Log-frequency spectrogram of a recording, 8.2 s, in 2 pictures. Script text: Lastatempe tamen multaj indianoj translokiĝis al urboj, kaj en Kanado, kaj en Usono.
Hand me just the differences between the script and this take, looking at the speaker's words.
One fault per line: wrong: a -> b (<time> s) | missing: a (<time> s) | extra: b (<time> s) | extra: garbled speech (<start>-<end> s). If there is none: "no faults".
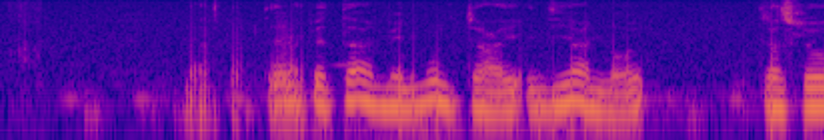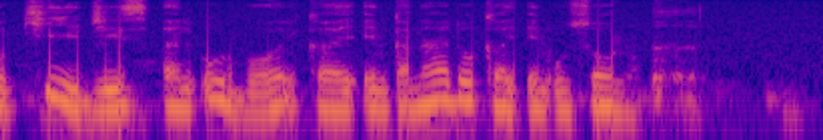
no faults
